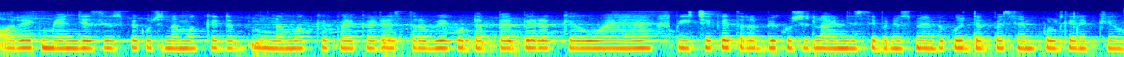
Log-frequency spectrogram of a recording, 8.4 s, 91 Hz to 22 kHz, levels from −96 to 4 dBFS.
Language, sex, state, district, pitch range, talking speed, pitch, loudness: Hindi, male, Bihar, Purnia, 220-225 Hz, 270 wpm, 220 Hz, -25 LUFS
